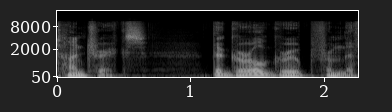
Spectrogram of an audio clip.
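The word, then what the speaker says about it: HUNTR/X: Hunter/X, pronounced Hunrix.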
